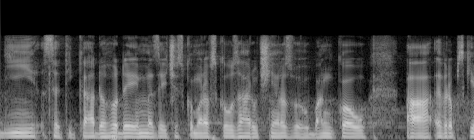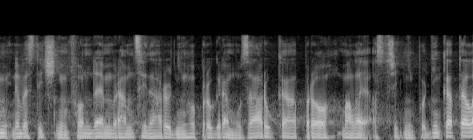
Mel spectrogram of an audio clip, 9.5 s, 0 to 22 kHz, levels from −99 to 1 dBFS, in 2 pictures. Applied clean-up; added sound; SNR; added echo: none; none; none; none.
